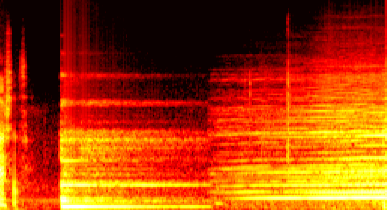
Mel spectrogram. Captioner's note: deep eerie atonal sound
